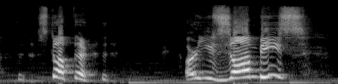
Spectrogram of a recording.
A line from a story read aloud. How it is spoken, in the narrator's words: The man cries out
